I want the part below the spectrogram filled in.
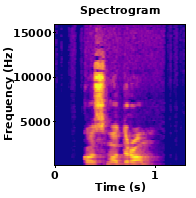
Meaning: cosmodrome, spaceport
- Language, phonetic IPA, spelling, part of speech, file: Ukrainian, [kɔsmɔˈdrɔm], космодром, noun, LL-Q8798 (ukr)-космодром.wav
